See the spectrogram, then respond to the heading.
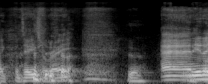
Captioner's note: laughs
